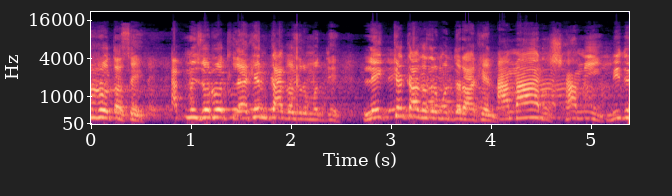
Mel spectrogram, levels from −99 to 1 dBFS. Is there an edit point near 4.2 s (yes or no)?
no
